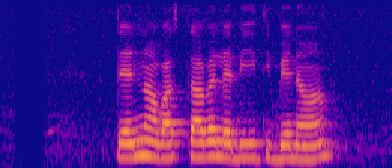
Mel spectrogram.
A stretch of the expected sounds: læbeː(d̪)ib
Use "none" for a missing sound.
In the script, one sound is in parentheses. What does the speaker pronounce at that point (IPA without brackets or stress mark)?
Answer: t̪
